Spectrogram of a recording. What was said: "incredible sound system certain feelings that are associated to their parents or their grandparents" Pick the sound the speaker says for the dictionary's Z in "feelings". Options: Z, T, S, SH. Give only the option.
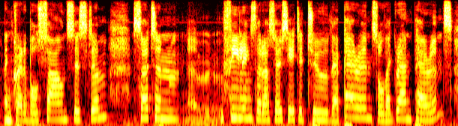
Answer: Z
